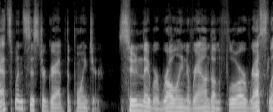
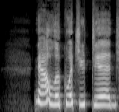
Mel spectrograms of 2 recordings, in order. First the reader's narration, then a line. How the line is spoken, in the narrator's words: shouted Lizzie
